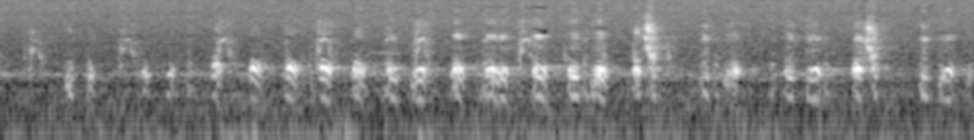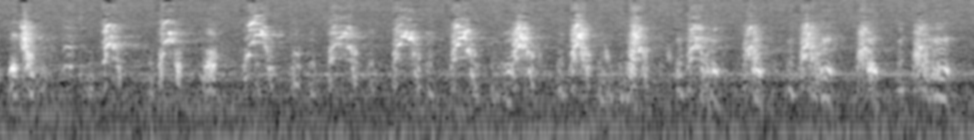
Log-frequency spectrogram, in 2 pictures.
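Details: Wild chukar partridge, one bird on a spring hunt amid melting snow patches, gives a long series of clipped, harsh notes that speed up and grow louder midway, with a faint steady tone underneath.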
